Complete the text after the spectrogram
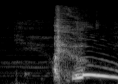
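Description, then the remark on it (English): A single loud cough bursts out after a quiet moment from a person who has just taken a big hit of RSO cannabis oil, then trails into a strained, voiced rasp that holds for a beat before fading. “I ain't sneezing because of this corona. I just took a big fucking hit of this RSO, baby.”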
